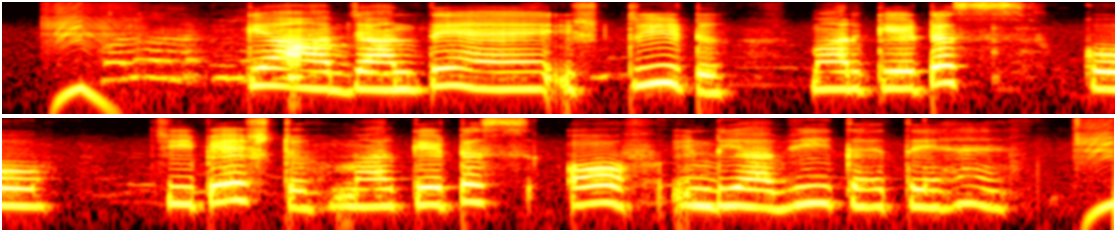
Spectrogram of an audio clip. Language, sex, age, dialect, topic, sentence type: Hindi, female, 25-30, Kanauji Braj Bhasha, agriculture, statement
